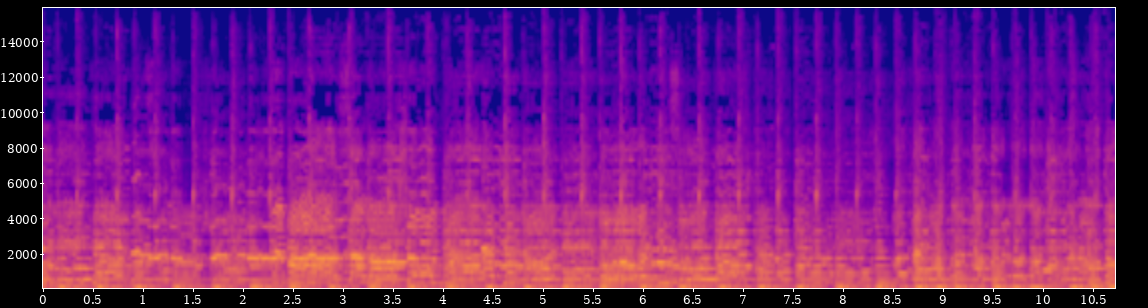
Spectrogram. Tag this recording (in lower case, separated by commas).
music, middle eastern music, fiddle, singing, musical instrument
